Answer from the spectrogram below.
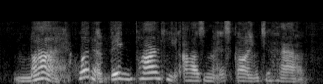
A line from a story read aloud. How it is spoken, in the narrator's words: exclaimed Dorothy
